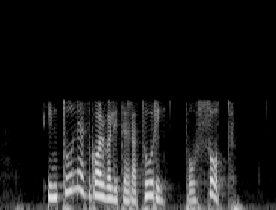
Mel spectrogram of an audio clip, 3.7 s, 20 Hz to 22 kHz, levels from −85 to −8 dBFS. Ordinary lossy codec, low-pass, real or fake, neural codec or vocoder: none; 3.6 kHz; real; none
